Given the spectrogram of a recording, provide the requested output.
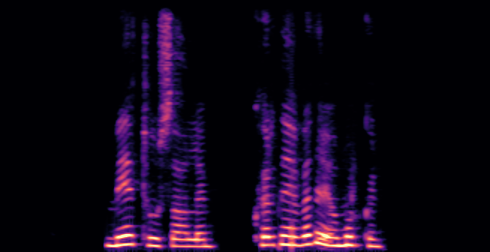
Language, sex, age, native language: Icelandic, female, 30-39, Icelandic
